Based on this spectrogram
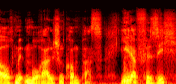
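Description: A man talks at a fairly quick pace with a dark, mellow tone and a somewhat breathy quality. The recording is very clean, with a silent background. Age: 40s. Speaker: gamer, outlaw player group member. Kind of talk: casual chat.

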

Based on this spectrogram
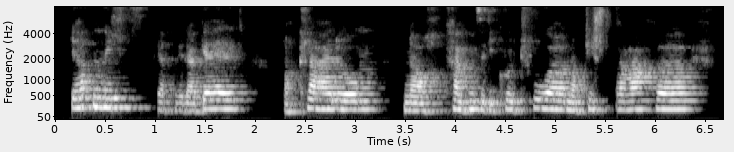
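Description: Her intonation monotone and flat, a woman speaks at medium pitch. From Germany, of Sri Lankan Tamil parents. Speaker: speaker and business coach. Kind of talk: casual interview.

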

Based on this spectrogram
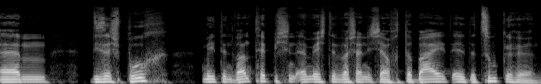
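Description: A man with a Zurich accent speaks in a dark, mellow tone, the sound dry and close with no echo on a very clean recording with a silent background. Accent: Zurich Swiss German. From Switzerland, Zurich. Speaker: actor. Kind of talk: casual chat.

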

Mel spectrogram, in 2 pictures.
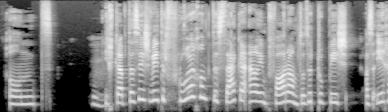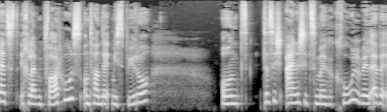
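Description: A woman's plain, everyday voice at a moderate pace with ordinary pitch variation. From Switzerland, Zürcher Oberland. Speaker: pastor. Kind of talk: casual interview.

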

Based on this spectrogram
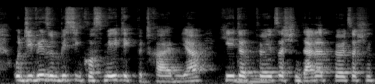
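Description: With noticeable noise around her, a woman talks in a mid-range voice. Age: 50s. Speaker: gym owner. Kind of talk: video interview.

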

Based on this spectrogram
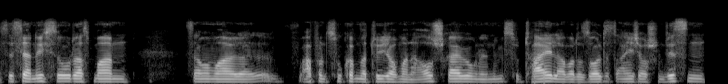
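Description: Against a quiet background, a man speaks very fast at a medium pitch in a monotone, flat intonation, the sound dry and close with no echo. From Germany, Westerwald. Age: 30s. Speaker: private markets finance professional. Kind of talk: casual interview.

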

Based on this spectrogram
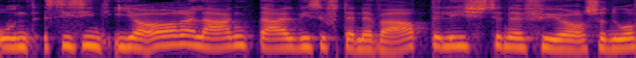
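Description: The speaker is a woman with an unremarkable speaking voice at medium pitch. She talks at a fairly slow pace. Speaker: pastor. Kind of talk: casual chat. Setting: remote call.

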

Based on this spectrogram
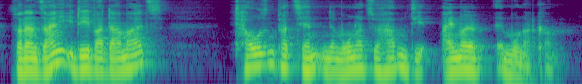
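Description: In a normal speaking voice, a man talks at a moderate pace, his pitch medium and its variation ordinary. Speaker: chiropractor and entrepreneur. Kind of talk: interview. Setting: hotel room.

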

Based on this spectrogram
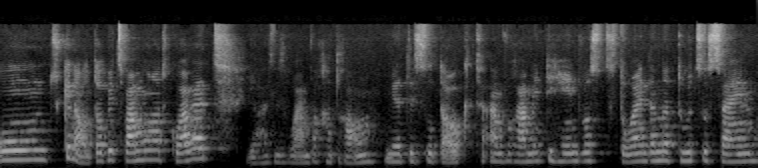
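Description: A woman with an unremarkable speaking voice, medium in pitch, at a moderate pace with hardly any pauses and fairly even intonation. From Austria, Linz. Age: 50s. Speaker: biomedical analyst and gluten-free baker. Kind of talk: casual chat.

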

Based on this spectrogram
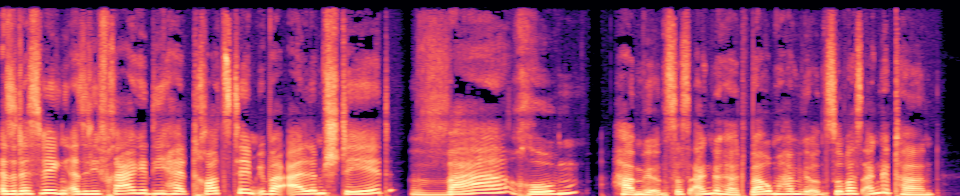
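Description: A woman speaks at a fairly quick pace with a fairly high pitch, an animated tone and lively intonation. The sound is dry and close with no echo. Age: 30s. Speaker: podcast host. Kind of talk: casual chat. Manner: animated, laughs often.

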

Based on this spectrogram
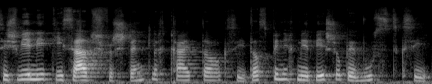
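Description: A woman with a Swiss accent talks with vocal fry and fairly even intonation. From Switzerland. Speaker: guest sharing personal story. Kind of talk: interview.

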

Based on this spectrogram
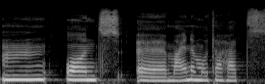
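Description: A woman talks in a somewhat breathy voice with a Korean accent. Her recording is very clean, with a silent background. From South Korea. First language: Korean (speaking German). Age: 30s. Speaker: orchestra violinist. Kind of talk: interview. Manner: halting.

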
